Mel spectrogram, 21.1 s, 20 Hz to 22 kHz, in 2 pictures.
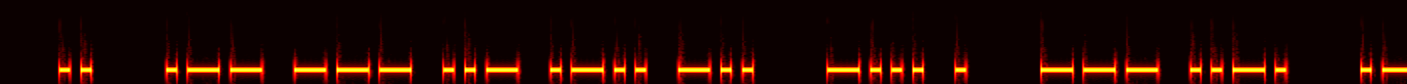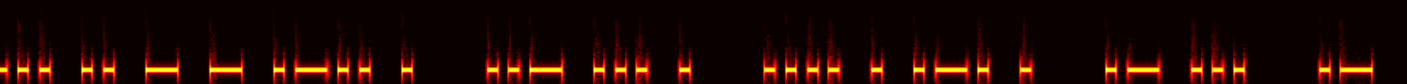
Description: Morse code, heard as a keyed tone, about 16 wpm, 700 Hz. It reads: I WOULD BE OF LITTLE USE HERE AS A
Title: Sentences from Top 1000 Words - Review Part 5 - 15wpm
